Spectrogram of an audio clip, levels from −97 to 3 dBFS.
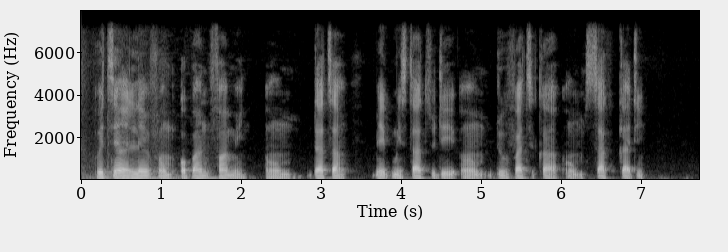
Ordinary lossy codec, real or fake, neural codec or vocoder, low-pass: none; real; none; 7.2 kHz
